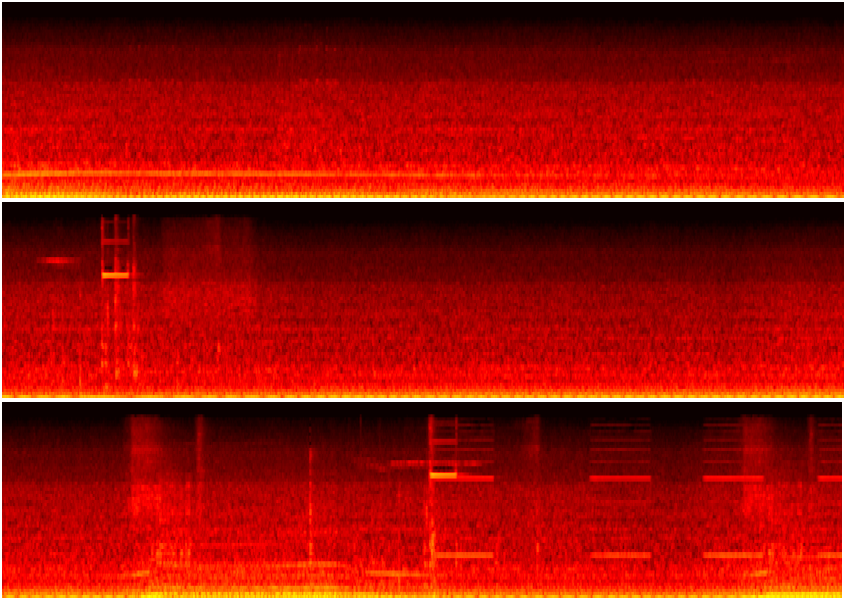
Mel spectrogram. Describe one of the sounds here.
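A bus engine hums and rumbles steadily.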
